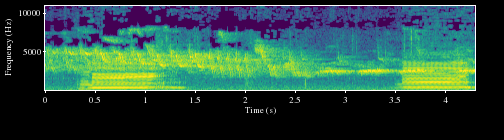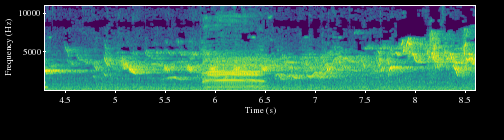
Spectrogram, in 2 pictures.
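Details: Tame herd of cattle walking along a mining road toward a green village: three long, drawn-out moos, each rising then falling, spaced about three seconds apart, over a steady high-pitched background hiss.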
